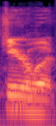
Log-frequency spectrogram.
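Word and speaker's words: Dyrwood: It is Deerwood. I've been pronouncing it correctly.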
